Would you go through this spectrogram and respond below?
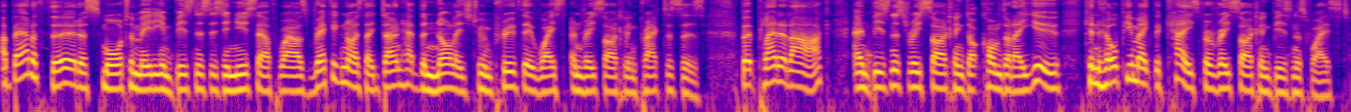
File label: studio grab; business recycling 2017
